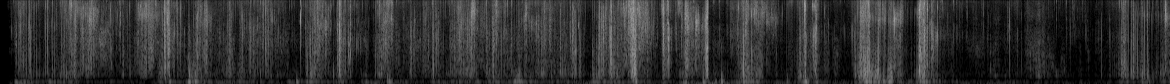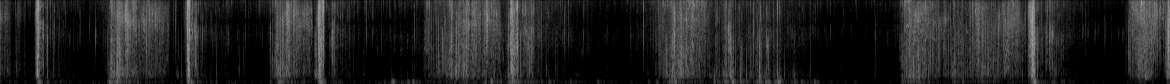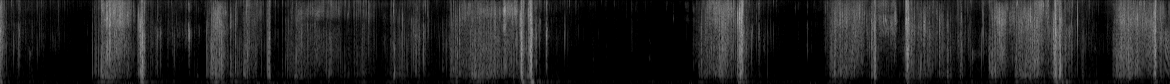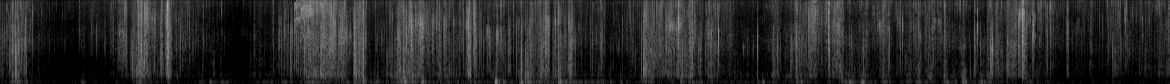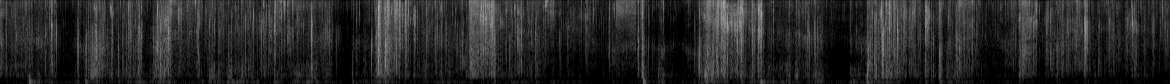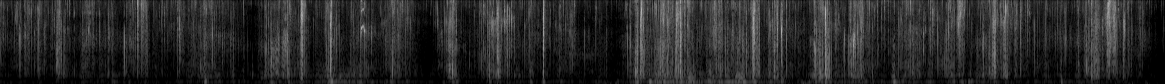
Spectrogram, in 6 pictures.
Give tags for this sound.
dry; fruit; squish

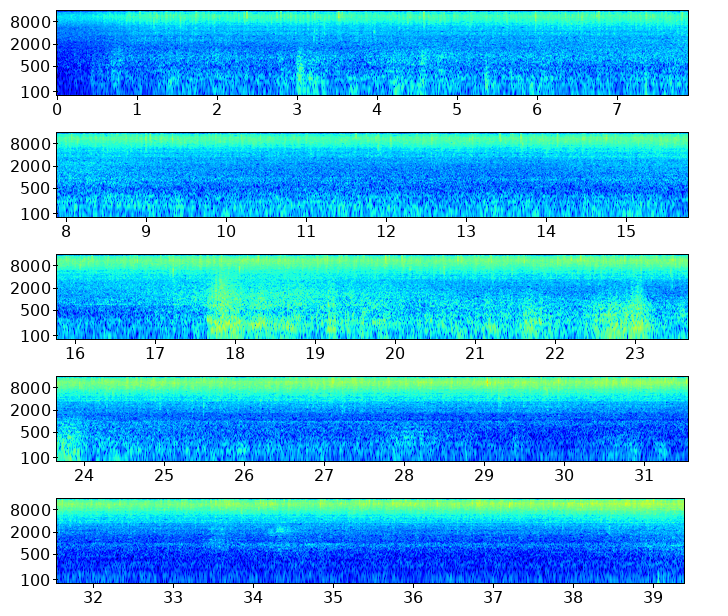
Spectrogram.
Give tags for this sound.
Nature; Night; Thunderstorm; Storm

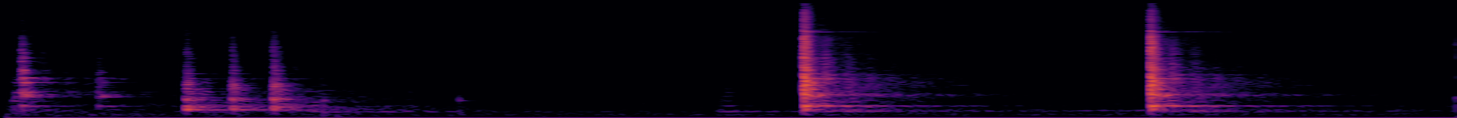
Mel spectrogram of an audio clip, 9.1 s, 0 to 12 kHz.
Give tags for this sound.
ambient; dark; deep; drone; effect; experimental; fx; germany; hangar; pad; recording; reverb; sampled; sound-design; soundscape; zoomq3

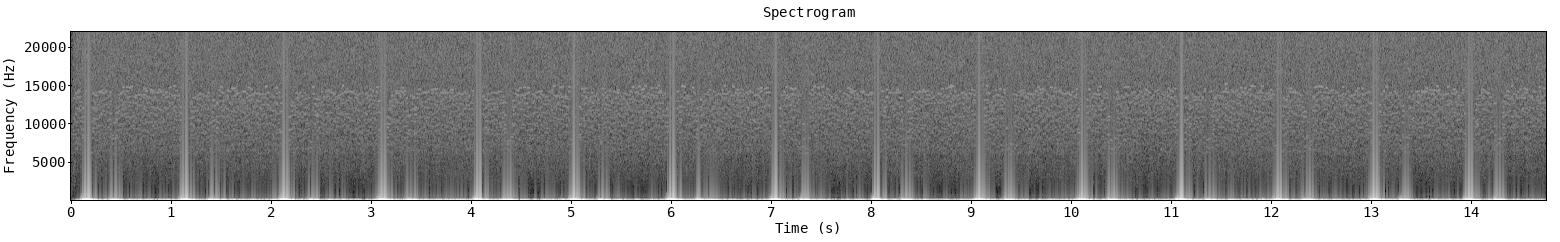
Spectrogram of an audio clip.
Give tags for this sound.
heart-beat; stethoscope; panic; human

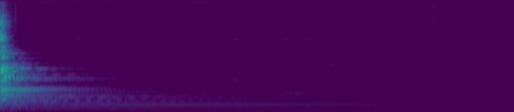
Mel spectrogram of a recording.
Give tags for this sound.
bong; contact; gong; impulse; metal; percussion; ping; playground; ringing; slide

